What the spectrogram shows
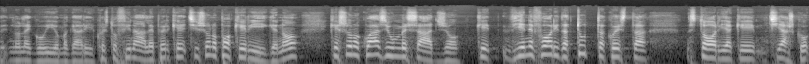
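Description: Man, book event presenter, casual, hesitant, somewhat high voice. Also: darkish tone. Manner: informal, hesitant, with restarts. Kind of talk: casual spoken introduction.

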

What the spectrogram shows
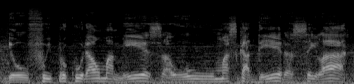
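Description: A man with a Brazilian accent voicing an earnest sheriff's deputy in his thirties, in measured documentary interview narration. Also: mid-range voice, over music, natural voice. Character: earnest male sheriff's deputy recounting a rescue.

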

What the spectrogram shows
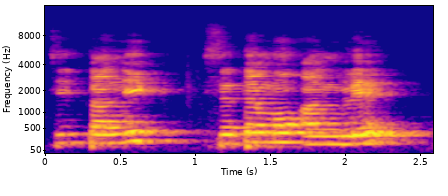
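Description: A man preaching a teaching sermon, slow and repetitive, pausing to check himself as he goes. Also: high voice, fairly even intonation, fairly bright tone. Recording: very echoey room.

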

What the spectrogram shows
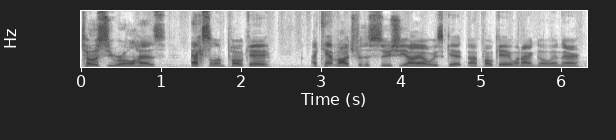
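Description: A man's voice: medium pitch, fairly even intonation, normal speed, a little mellow, clear, resonant tone. A man talking inside a helmet, casually narrating as a vlogger while he rides a motorcycle. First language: English. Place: outdoors on a motorcycle in city traffic. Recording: road, wind and vehicle noise. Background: traffic and motorcycle ride noise.

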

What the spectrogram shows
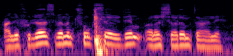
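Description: A young man with a slightly hoarse voice from a cold, chatting casually as he walks around a car outdoors and reviews it, often dropping a filler word. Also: fairly high pitch, fast, noisy background. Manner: chatty, leans on the filler "hani".

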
